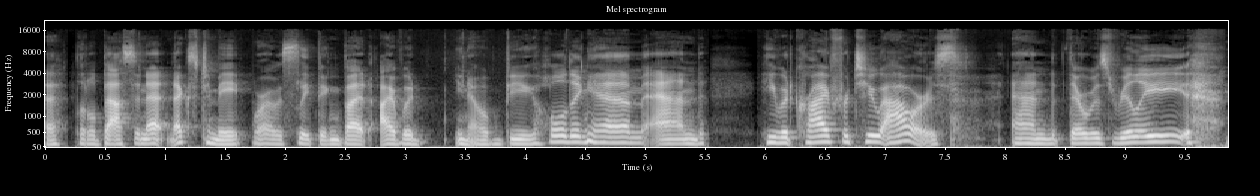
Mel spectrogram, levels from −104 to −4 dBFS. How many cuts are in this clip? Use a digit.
0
